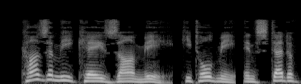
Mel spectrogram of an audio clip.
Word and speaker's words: каза̀ ми: The stress is often written in order to signify a dialectal deviation from the standard pronunciation. Kaza mi ke za mi, he told me, instead of kaza mi, kaz mi.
